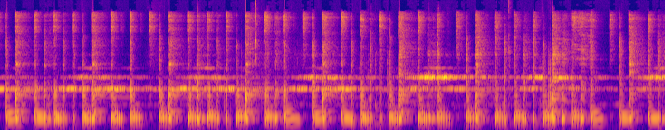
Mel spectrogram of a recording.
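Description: Electronic dance track playing through the iShower, a small battery-powered Bluetooth shower speaker streaming from a phone, as a sound sample. The track has a fast, steady beat under a held high note.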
